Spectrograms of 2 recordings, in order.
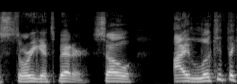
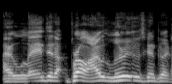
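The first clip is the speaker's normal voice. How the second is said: ordinary delivery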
